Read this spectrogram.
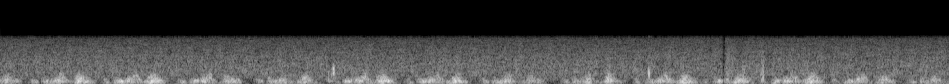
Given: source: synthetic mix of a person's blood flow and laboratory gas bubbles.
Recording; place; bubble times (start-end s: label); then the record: Doppler ultrasound of blood flow; precordium
3.25-3.38 s: bubbles
6.05-6.12 s: bubbles
6.46-6.53 s: bubbles
From the record:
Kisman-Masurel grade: 123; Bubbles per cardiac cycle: 1 to 2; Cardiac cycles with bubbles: 10 to 50%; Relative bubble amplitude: loud (0.450 to 0.775); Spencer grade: 2 (many but less than half of the cardiac periods contain bubble signals, singularly or in groups); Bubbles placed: anywhere in the cardiac cycle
